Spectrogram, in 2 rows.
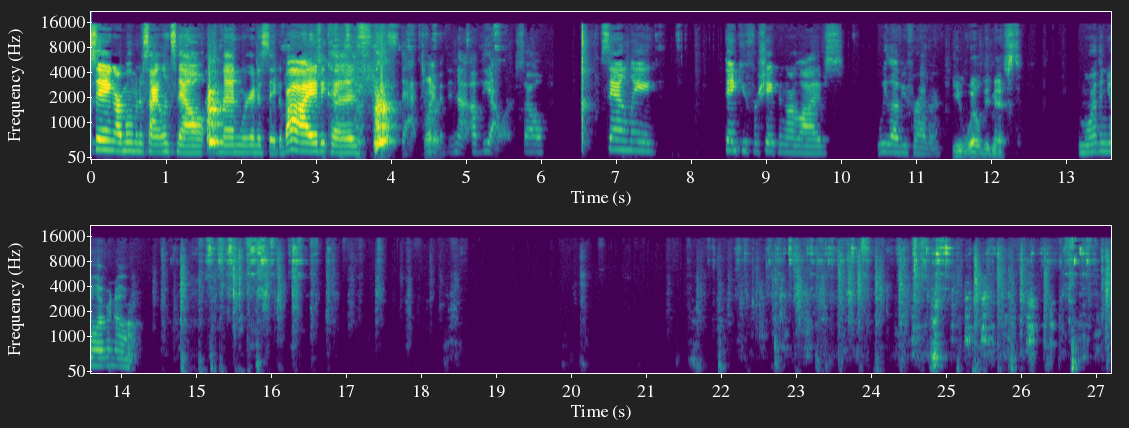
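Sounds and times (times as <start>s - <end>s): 
speech: 0.0s - 6.2s, 6.9s - 7.6s, 8.5s - 12.4s, 13.2s - 14.3s
dog panting rapidly: 22.2s - 27.2s.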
